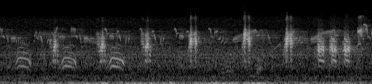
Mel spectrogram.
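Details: Oriental reed warbler spring-to-early-summer song: a loud, grating run of harsh chattering notes, about two a second, mixed with lower croaking hooks and rasps.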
